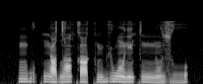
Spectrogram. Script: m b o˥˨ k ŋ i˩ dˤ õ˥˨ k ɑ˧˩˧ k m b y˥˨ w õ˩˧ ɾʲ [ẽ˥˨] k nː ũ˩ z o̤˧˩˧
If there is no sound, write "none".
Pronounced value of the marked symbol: ẽ˥˨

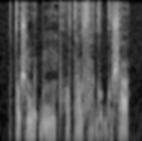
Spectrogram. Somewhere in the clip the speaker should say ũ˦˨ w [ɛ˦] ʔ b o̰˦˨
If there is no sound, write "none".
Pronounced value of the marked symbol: ɪ˦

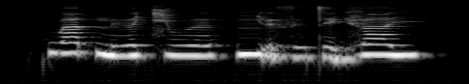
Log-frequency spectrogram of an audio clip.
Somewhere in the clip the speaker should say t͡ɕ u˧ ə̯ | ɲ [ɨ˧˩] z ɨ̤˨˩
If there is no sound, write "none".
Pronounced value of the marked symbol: ɨ̰˧˨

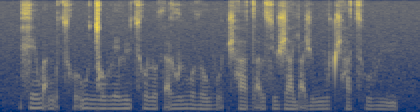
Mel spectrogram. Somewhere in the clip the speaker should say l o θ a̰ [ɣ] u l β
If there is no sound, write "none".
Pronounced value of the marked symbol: ɣ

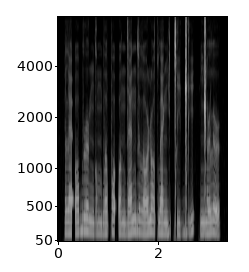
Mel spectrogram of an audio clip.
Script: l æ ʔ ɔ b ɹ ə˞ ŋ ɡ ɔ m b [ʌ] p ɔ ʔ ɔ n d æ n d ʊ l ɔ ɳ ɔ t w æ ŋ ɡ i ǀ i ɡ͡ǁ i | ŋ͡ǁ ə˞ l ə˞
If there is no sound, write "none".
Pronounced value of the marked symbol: ʌ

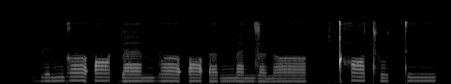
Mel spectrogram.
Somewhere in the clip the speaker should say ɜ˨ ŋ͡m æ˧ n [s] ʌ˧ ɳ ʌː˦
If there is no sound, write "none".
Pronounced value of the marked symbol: z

